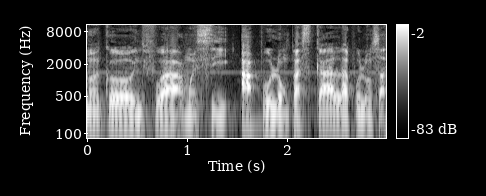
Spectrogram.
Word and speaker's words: Apollon: Bon, moi-même, encore une fois, moi, c'est Apollon Pascal. Apollon, ça s'écrit avec 2 L.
